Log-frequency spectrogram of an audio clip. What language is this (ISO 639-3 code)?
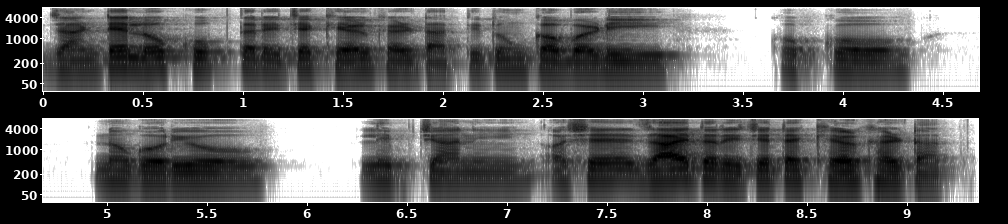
kok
